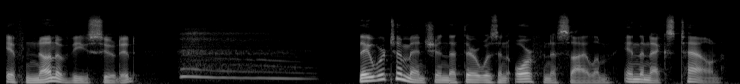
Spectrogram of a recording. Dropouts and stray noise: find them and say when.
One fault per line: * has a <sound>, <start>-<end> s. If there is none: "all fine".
* has a sigh, 1.8-3.2 s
